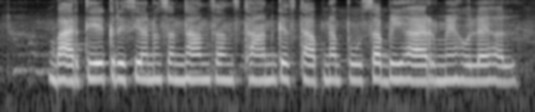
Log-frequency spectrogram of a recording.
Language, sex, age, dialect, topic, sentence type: Magahi, female, 18-24, Southern, agriculture, statement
